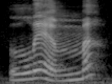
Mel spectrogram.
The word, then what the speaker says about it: limb: to remember these tricks so for example crumb Clym comb thumb limb and lamb you don't hear a buck but sound at the end so these are only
